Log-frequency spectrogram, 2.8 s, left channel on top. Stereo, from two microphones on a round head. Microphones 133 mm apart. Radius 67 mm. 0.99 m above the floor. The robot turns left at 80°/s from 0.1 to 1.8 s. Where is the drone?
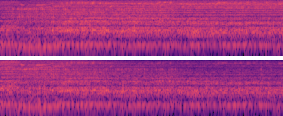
25° right (ahead or behind); by 2.8 s 75° left (ahead or behind).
